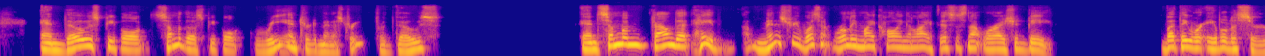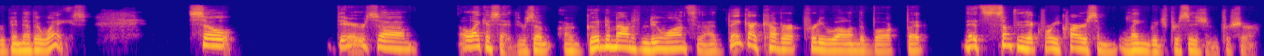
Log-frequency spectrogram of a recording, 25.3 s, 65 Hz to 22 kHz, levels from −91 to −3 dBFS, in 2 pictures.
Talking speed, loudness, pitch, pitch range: 175 wpm, -21 LUFS, 140 Hz, 120-170 Hz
